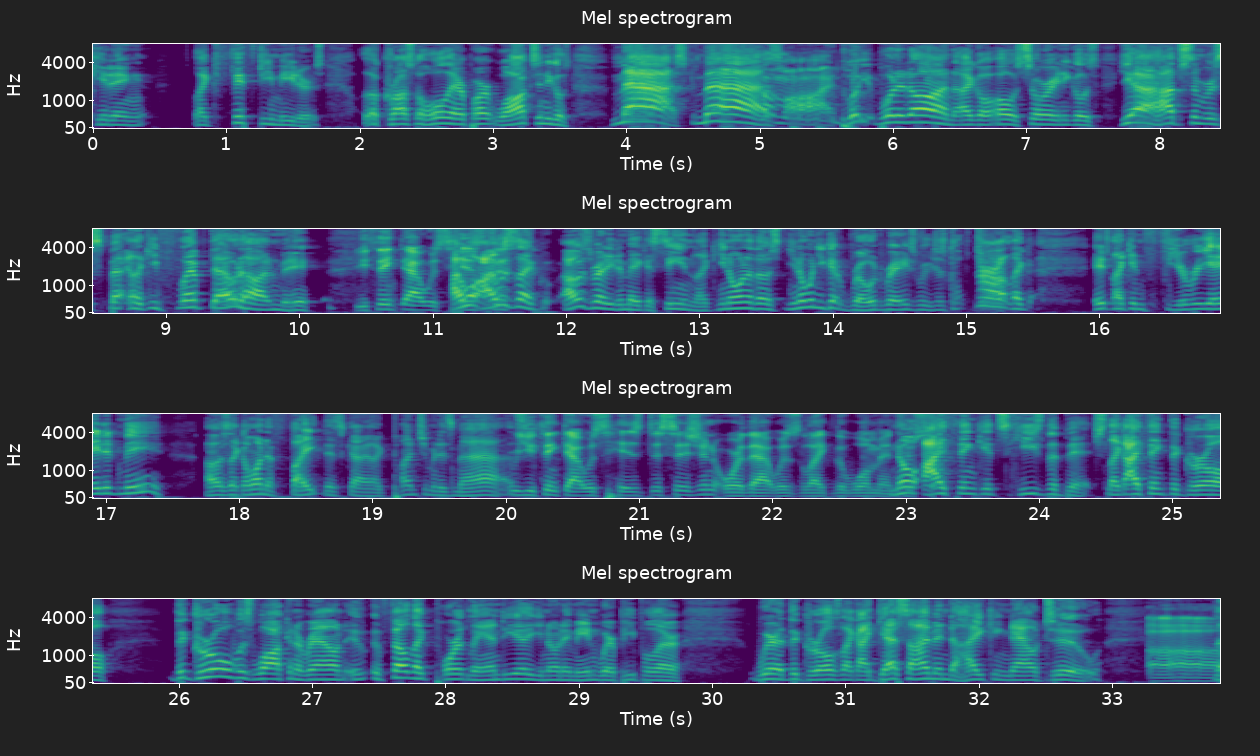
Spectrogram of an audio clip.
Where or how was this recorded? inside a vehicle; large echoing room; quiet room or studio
quiet room or studio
